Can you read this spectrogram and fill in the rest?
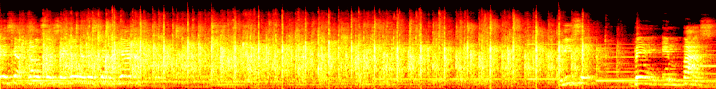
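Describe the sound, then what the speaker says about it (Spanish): A church congregation applauds the Lord during a morning service, rapid dense clapping mixed with voices and a held musical tone, then thinning into a few scattered claps near the end. "Denle ese aplauso al Señor en esta mañana."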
